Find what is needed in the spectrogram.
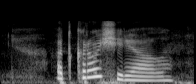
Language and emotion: Russian, neutral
